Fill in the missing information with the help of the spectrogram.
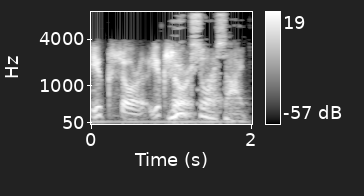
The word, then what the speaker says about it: uxoricide: and that is oxoricide. Am I saying that right? Uxoricide? – Uxoricide.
